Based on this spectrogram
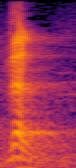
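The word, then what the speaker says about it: ذ: Itu ternyata yang paling mudah diucapkan itu zal, bukan dal. Zal. Karena itu disebut harfu takhfif yang ringan. Zal, zal, zal, zal. Seperti sa, ada 2 huruf yang lidahnya digigit sedikit.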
